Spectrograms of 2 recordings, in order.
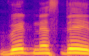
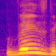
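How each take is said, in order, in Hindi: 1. हर अक्षर बोला जाता है, बीच के d समेत। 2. बीच का d छोड़ दिया जाता है, और यह wenzday जैसा सुनाई देता है। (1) "वेडनेसडे नहीं बोलते" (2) "अब बोलना है वेंसडे"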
